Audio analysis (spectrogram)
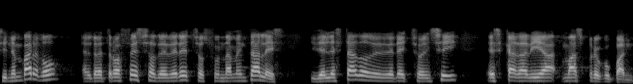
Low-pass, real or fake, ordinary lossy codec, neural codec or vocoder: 5.4 kHz; fake; none; codec, 16 kHz, 2 kbps, FunCodec, trained on Chinese and English, 25 frames a second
